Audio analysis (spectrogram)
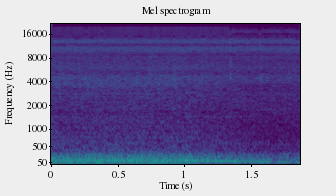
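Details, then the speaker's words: BMW 7-series F02 740Li (2008–2015 model), ignition on, aircon blower running: deep steady droning hum from the dash blower fan that rises with fan speed and eases when slowed; owner complains of strange noise, blower motor suspected, not yet confirmed. "So makin kita kuatkan speed dia, kita akan dengar satu bunyi ya. So kalau kita slow kan, dia akan slow"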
